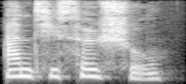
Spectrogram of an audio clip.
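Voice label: "antisocial", British English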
